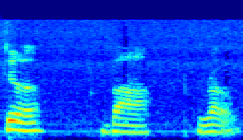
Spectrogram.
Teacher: The addition of the suffix o, third masculine singular, will lengthen the word. We now have a three-syllable word, de, va, ro. Ro is now the tonic syllable. The pretonic is va, and the propretonic is de.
